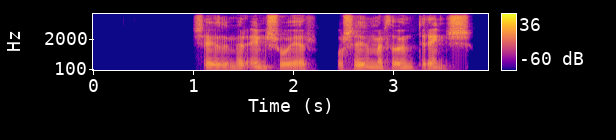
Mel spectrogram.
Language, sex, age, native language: Icelandic, male, 20-29, Icelandic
